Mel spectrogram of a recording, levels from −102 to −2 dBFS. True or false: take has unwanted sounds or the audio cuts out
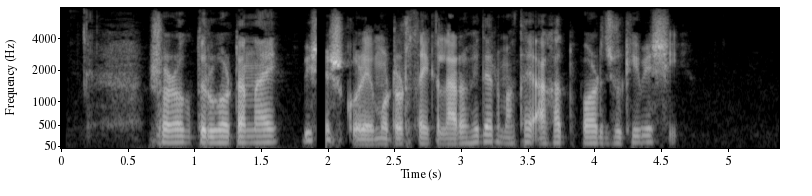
true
